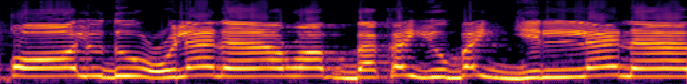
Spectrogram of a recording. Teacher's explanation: नून साकिन को लाम से मिलाकर इस तरह पढ़ेंगे दोनों एक साथ मुशद्दद अदा हो लेकिन गुन्ने के बगैर। यहाँ फिर दोबारा अलिफ मद्दा हो रहा है, ठीक है, क्योंकि अलिफ खाली से पहले ज़बर है, इसलिए ये ऐसा अलिफ अलिफ मद्दा कहलाता है और इसे दो हरकत की मिकदार खींचकर पढ़ते हैं। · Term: इदगाम बिला गुना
